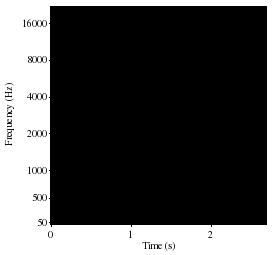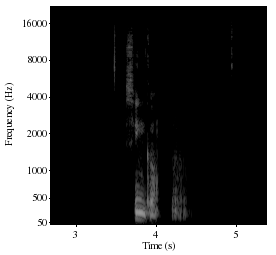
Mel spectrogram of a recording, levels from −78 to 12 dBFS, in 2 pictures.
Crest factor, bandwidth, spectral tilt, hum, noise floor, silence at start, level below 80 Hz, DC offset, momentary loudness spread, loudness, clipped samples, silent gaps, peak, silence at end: 22 dB; 16 kHz; -4.5 dB/octave; none; under -90 dBFS; 3.45 s; -90 dBFS; under 0.1%; 25 LU; -37 LUFS; under 0.1%; none; -22 dBFS; 1 s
